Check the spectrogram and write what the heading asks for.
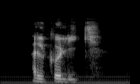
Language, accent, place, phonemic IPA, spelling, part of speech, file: French, France, Lyon, /al.kɔ.lik/, alcooliques, adjective, LL-Q150 (fra)-alcooliques.wav
- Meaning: plural of alcoolique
